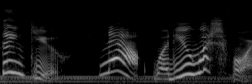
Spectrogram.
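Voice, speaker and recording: Against clear background noise, a female-sounding cartoonish character voice speaks at an extremely high pitch and a fairly slow pace. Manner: demanding, impatient.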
